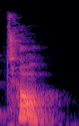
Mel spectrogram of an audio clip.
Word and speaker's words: temps: demain après demain le tan tan et masculin mais il ya toujours un s attend le temps est invariable le temps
